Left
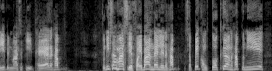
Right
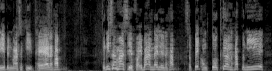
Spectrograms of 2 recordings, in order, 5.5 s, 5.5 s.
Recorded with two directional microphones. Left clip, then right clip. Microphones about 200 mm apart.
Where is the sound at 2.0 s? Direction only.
35° left (ahead or behind).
